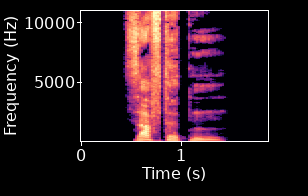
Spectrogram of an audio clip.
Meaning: inflection of saften: 1. first/third-person plural preterite 2. first/third-person plural subjunctive II
- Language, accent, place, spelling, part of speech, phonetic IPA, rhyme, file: German, Germany, Berlin, safteten, verb, [ˈzaftətn̩], -aftətn̩, De-safteten.ogg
